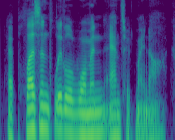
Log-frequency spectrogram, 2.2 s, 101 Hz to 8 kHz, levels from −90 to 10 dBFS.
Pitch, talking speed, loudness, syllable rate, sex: 115 Hz, 190 wpm, -20 LUFS, 6.2 syllables/s, male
